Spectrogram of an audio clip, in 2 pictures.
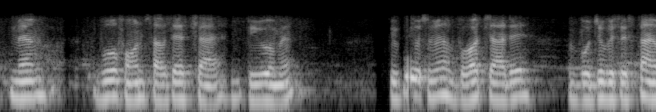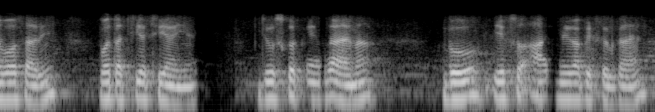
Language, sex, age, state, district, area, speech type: Hindi, male, 30-45, Madhya Pradesh, Gwalior, rural, conversation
